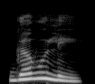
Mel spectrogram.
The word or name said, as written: ಗವುಲಿ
